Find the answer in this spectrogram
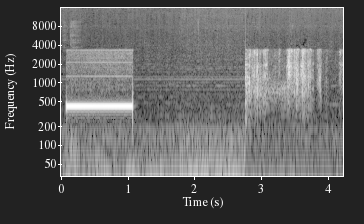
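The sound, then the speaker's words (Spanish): A loud, steady telephone tone sounds for about a second as a call is being dialed, then cuts off to a quiet hum before crackly, band-limited phone-line noise comes up, as if the call is connecting. “Bien, bueno, se está marcando.”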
